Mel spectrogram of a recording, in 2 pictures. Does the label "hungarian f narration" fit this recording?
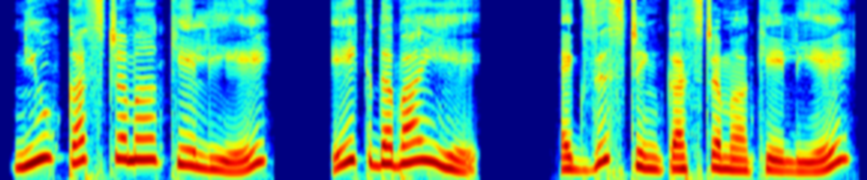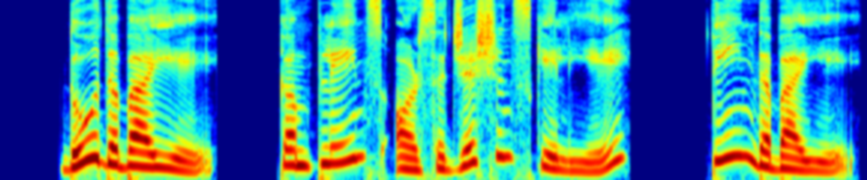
No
